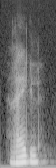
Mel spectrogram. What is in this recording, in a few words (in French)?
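"regles", French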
